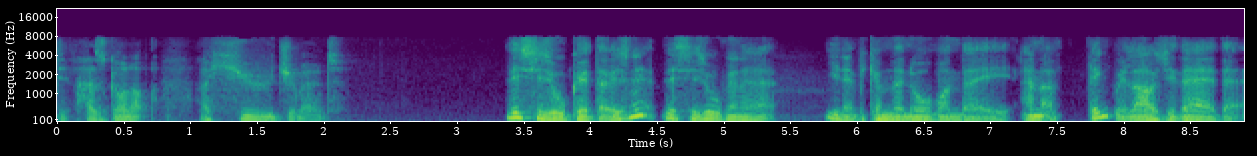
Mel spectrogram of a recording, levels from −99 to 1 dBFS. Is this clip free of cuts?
yes; 0 cuts

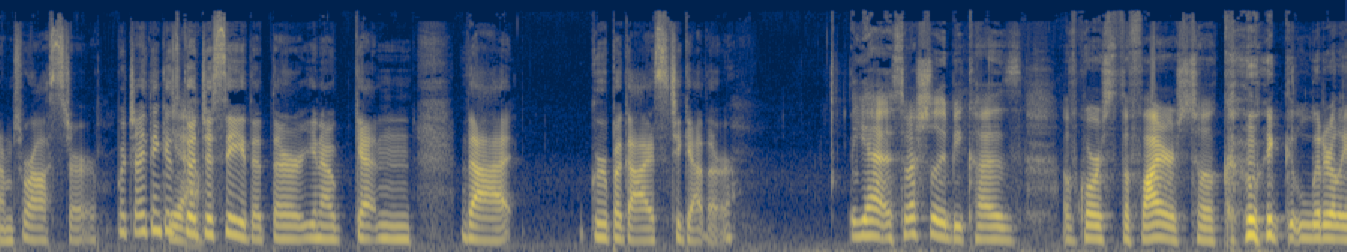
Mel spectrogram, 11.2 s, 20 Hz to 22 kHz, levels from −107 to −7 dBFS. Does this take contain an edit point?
no; 0 cuts

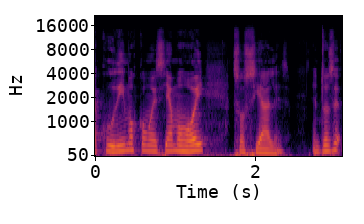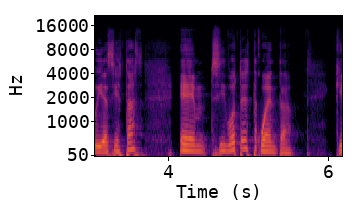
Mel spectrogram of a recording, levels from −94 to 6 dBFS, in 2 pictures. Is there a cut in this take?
yes; 3 cuts; at 1.7 s, 3.1 s, 5.1 s

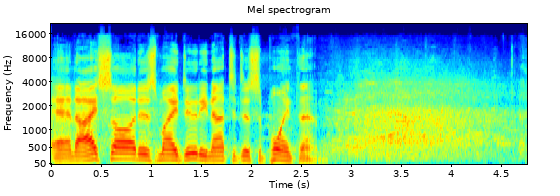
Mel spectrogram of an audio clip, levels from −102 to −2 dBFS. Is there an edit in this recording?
no; 0 cuts

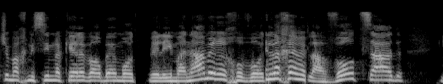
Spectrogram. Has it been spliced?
yes; 3 cuts; at 1.4 s, 2.7 s, 3.0 s

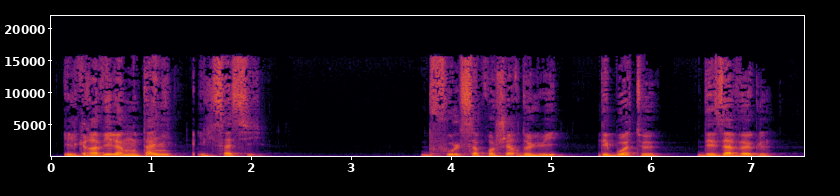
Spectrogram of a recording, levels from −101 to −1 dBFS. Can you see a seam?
yes; 3 cuts; at 1.4 s, 3.8 s, 5.5 s

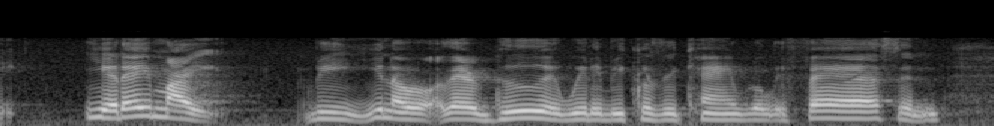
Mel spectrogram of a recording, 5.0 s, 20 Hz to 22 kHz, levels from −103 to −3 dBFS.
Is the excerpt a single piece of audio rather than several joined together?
yes; 0 cuts

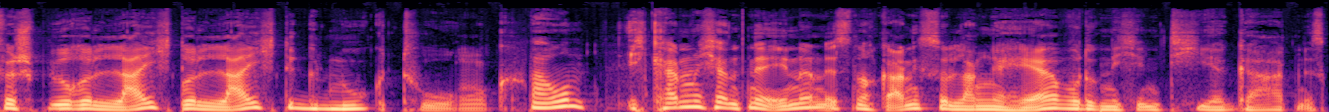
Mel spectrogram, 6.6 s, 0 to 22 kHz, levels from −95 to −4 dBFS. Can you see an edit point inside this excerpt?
yes; 3 cuts; at 0.9 s, 3.7 s, 5.5 s

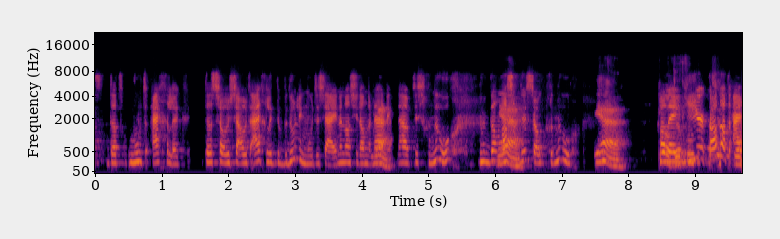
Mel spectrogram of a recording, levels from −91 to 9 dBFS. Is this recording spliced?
no; 0 cuts

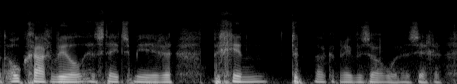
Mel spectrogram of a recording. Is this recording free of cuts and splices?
no; 2 cuts; at 3.1 s, 3.4 s

